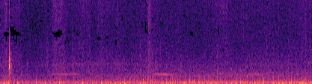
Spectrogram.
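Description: Strong wind buffeting the microphone, a steady low rumble, with a sharp click right at the start.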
